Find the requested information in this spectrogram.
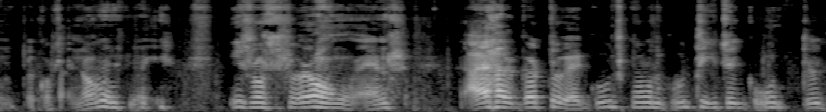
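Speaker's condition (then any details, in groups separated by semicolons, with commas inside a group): Muscular Parkinson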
